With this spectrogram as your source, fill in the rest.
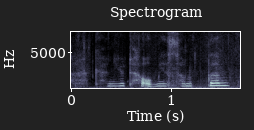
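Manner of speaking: the smallest, faintest, hushed little voice. Speaker retelling a pale, traumatized Nixon after a blood draw, imitating Nixon's tiny quiet voice. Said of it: "quietly in like the smallest voice".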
